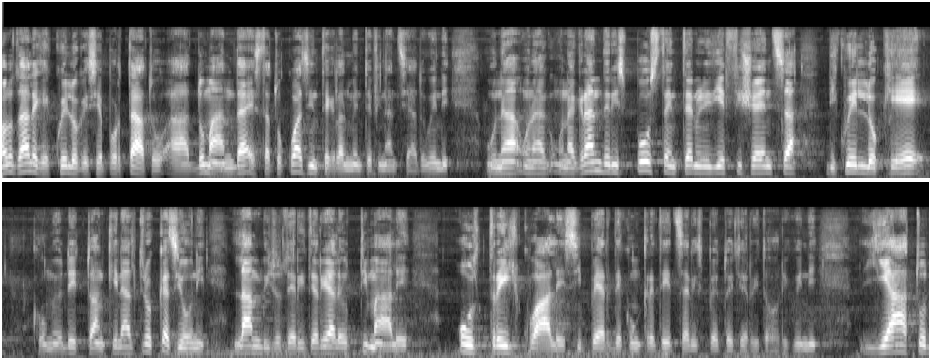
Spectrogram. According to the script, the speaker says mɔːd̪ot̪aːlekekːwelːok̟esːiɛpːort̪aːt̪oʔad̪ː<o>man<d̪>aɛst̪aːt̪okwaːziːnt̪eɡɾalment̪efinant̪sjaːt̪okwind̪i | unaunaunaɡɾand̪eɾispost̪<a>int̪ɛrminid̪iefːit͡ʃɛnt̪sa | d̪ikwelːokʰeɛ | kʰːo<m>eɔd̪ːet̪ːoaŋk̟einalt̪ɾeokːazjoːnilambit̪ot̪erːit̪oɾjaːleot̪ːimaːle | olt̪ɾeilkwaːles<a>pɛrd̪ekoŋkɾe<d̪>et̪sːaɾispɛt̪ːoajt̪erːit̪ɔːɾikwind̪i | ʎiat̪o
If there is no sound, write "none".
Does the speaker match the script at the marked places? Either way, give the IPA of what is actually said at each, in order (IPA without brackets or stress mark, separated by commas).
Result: o, d̪, a, m, i, t̪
